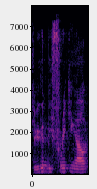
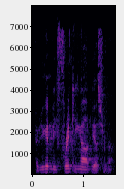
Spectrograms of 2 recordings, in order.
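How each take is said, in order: First: Said in the usual way. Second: Are you gonna be freaking out asked again, softer; softer repeat. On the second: Real, not acted. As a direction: press the question quietly. Repeats the question to the room.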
